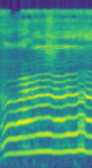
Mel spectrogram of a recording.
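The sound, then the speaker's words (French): A small Jack Russell terrier lets out a single sustained, high-pitched whimper with its mouth closed, a steady whining tone lasting just over a second, fairly loud with no talking. “Alors, on était embêtés parce qu'elle couinait la bouche fermée au moment où”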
